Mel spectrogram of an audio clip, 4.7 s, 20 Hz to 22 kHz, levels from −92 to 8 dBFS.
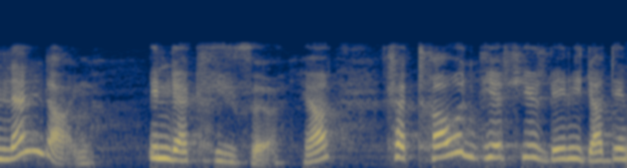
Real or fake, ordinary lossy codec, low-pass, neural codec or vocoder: fake; Opus, 24 kbps; 7.2 kHz; autoencoder, 22.05 kHz, a latent of 192 numbers a frame, VITS, trained on one speaker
